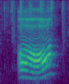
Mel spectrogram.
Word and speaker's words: ho: Então, ho il tuo ombrello. O que que a gente tem aqui? De novo, o verbo avere, né? Que a gente sempre vai escrever com H, mas não vai pronunciar.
